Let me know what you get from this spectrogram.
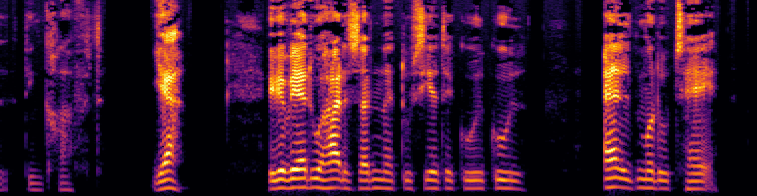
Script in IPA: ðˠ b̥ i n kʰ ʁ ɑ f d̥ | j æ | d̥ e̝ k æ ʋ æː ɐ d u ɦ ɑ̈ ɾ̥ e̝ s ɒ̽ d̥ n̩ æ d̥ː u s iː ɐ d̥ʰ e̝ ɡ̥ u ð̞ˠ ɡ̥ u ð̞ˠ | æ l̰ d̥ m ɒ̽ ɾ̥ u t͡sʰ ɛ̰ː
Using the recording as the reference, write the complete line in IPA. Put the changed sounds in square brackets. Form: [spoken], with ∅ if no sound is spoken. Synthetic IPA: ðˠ [d̥] i n kʰ ʁ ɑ f d̥ | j æ | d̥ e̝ k æ ʋ æː ɐ d u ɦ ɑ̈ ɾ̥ e̝ s ɒ̽ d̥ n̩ æ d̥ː u s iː ɐ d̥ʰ e̝ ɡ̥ u ð̞ˠ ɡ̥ u ð̞ˠ | æ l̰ d̥ m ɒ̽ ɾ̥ u t͡sʰ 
